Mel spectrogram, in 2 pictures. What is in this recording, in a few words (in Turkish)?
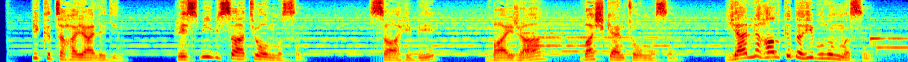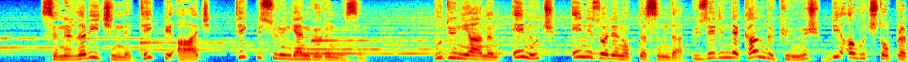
belgesel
